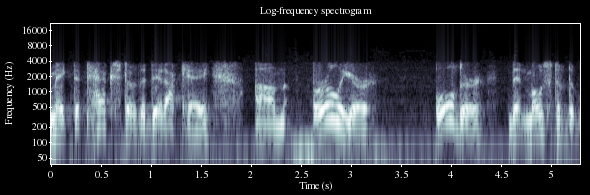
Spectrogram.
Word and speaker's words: Didache: Well, the Didache, that's spelled D-I-D-A-C-H-E, the Didache is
